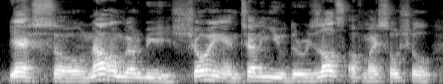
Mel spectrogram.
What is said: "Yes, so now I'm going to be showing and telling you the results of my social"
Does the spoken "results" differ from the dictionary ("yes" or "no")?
no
